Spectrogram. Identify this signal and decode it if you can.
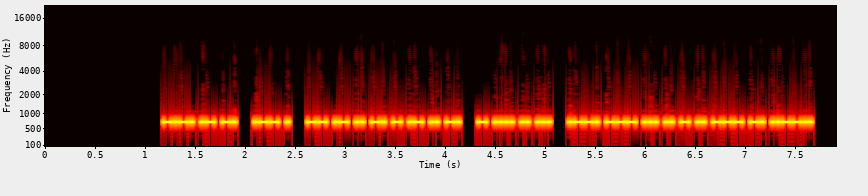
Morse code, heard as a keyed tone, about 41 wpm, 700 Hz. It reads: CAN WE MAINTAIN THIS POSITION?
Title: Sentences from Top 1000 Words - Review Part 5 - 45wpm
